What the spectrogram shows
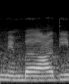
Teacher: نون ساکن کے بعد اقلاب والا قاعدہ ہو رہا ہے، چھوٹی سی میم سے بدل کر نون کو غنے کے ساتھ پڑھیں گے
